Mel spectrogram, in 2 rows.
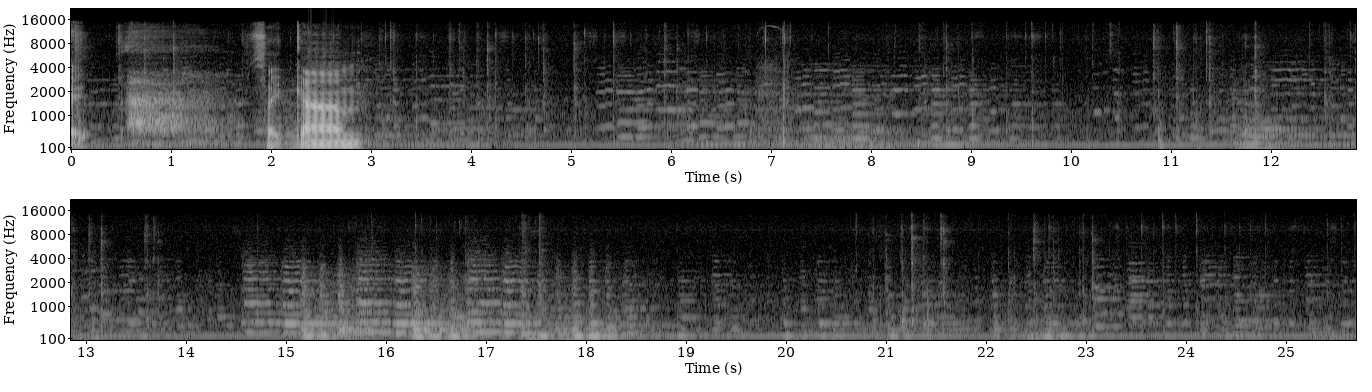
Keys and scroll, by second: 0.6 s, 0.9 5, 3.1-5.5 typing, 8.8 1, 11.3 s, 11.8 5, 13.1 w, 13.6 w, 20.7-23.0 typing.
